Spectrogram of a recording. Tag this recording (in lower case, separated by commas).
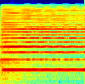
musical instrument, bowed string instrument, music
